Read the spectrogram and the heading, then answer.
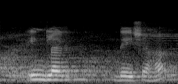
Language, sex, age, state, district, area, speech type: Sanskrit, female, 30-45, Tamil Nadu, Chennai, urban, spontaneous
